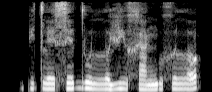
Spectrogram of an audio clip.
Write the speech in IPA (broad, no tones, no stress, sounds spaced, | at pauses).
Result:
pʲ u t l e s ɪ d̪ u lː ʊ vʲ ʊ x a ŋ u x ʊ lː ɔ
